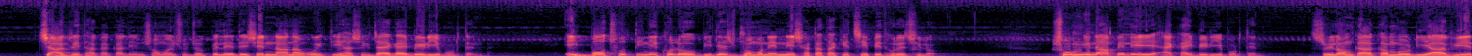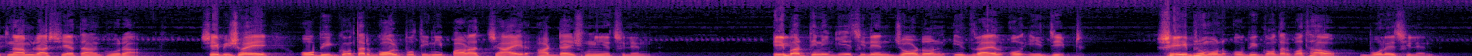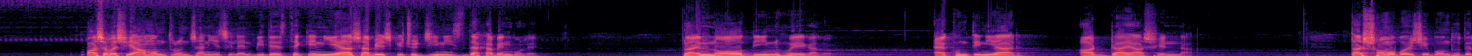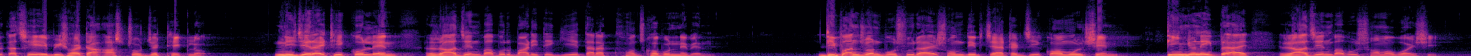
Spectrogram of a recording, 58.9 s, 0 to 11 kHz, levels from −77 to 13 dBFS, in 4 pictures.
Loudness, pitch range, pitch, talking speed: -14 LUFS, 135-175 Hz, 150 Hz, 110 wpm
